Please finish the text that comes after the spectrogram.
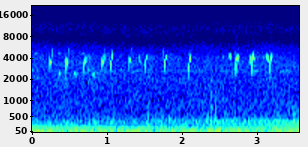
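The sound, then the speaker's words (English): A bird known as the tooper gives loud, repeated tooping calls in short, high, evenly spaced notes, about a dozen over a few seconds, steady and fairly clear above a low, constant rumble of background noise. “Is it recording the tooping again? Same bird.”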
